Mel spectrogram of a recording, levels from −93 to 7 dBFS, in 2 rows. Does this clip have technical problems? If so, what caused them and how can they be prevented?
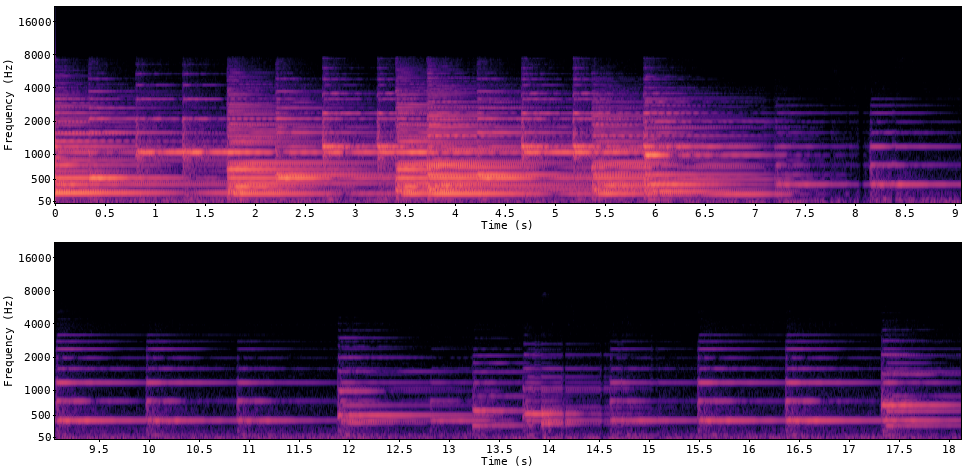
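Yes. A burst of packet loss hits from 7.10 to 7.22 s. The receiver stretches the last bit of music for about 90 ms, letting it fade, and then the music picks up again with roughly 90 ms skipped. A larger jitter buffer or forward error correction on the call link would prevent this.

Repeated packet loss (robotic sound) occurs from 7.70 to 8.43 s (four gaps, longest 52 ms, about 20% of the stretch patched) and from 13.86 to 15.12 s (five gaps, longest 63 ms, about 16% patched). Each hole is filled by continuing the previous sound, giving choppy music with pieces missing. Since this sits on a call path whose sound stops at 8 kHz, which fits G.722, improving network stability or adding packet redundancy would prevent it.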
